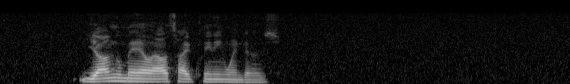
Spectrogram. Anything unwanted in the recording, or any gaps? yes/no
no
